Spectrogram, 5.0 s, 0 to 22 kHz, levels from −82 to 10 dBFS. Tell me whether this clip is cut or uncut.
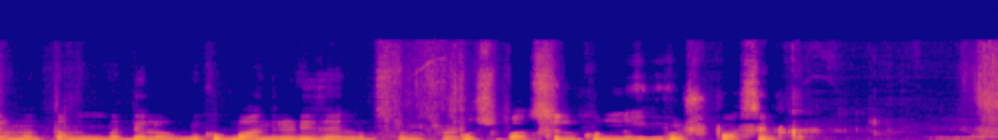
cut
